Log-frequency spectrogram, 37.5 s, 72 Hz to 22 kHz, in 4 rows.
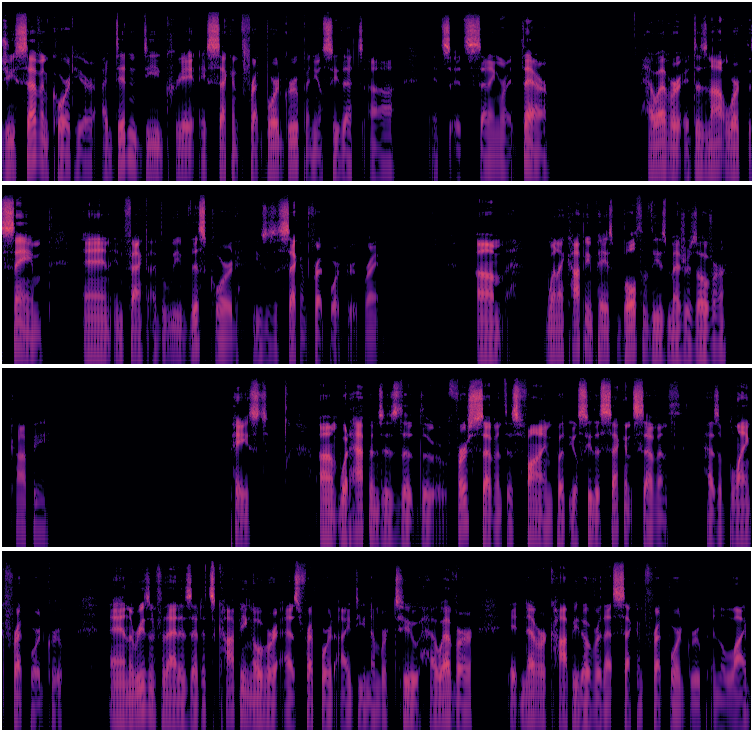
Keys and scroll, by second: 0.0 Return, 12.0 Return, 18.8 super+c, 21.4 super+v, 29.3 Return.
